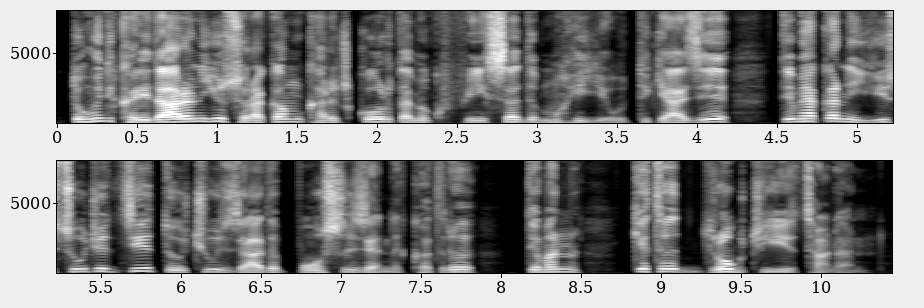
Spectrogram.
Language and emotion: Kashmiri, neutral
